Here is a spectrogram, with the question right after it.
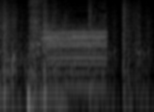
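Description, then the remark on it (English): A sheep lets out a single wavering bleat lasting about a second, loud, with a bit of brief background noise after it and no talking. “More sheep.”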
